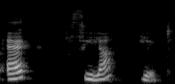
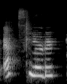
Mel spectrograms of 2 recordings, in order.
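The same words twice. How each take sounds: First: "অ্যাক্সিলারেট" slowly in three parts: ak, sila, rate; split into syllables. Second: "অ্যাক্সিলারেট" run together as one long word; said as one unit. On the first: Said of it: "তুমি যখন এভাবে ভাগ করে নেবা". ("অ্যাক্সিলারেট" ভেঙে ধীরে, অ্যাক-সিলা-রেট) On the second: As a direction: say "অ্যাক্সিলারেট" whole, with no gaps between syllables. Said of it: "অনেক বড়ভাবে বললে". ("অ্যাক্সিলারেট" একটানা, না ভেঙে) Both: Shown as a demonstration.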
